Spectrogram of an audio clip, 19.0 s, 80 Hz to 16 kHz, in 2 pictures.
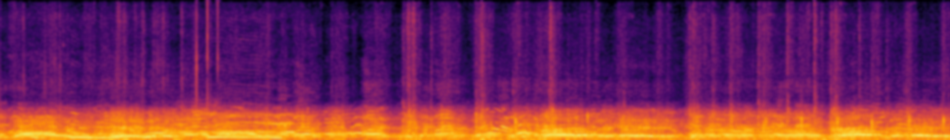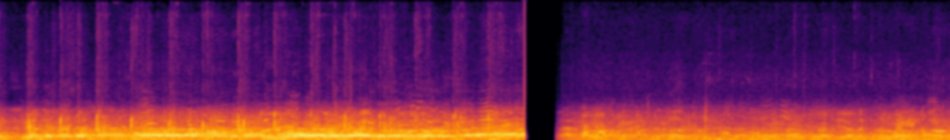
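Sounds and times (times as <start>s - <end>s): men chanting and shouting: 0.0s - 14.8s.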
